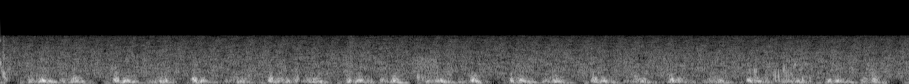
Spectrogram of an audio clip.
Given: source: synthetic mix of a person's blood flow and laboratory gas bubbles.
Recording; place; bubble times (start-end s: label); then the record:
Doppler ultrasound of blood flow; precordium
0.00-0.11 s: bubbles
2.66-3.02 s: bubbles
4.16-4.42 s: bubbles
7.51-8.14 s: bubbles
From the record:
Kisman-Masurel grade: 121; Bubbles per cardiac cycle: 1 to 2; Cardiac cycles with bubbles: 10 to 50%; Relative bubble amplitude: barely perceptible (0.100 to 0.250); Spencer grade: 2 (many but less than half of the cardiac periods contain bubble signals, singularly or in groups); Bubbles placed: anywhere in the cardiac cycle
